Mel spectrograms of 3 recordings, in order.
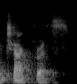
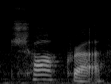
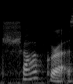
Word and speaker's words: chakra: getting it wrong, is chakra, not chakra. So I have been saying it wrong for my entire life. So the correct pronunciation again is chakra. So CHAW.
